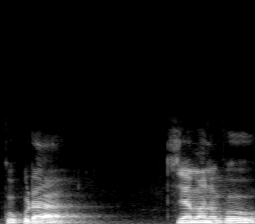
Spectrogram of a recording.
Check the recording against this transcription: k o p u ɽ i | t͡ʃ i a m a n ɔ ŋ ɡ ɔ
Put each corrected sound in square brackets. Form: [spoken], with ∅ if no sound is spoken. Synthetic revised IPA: k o [k] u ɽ [a] | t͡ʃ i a m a n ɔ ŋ [k] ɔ

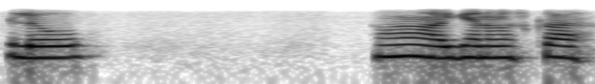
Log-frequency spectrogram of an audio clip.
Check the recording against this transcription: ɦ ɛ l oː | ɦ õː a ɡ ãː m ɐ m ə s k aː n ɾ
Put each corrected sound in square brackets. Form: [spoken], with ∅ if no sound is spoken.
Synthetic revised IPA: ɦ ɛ l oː | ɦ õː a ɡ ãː [n] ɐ m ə s k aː [∅] ɾ

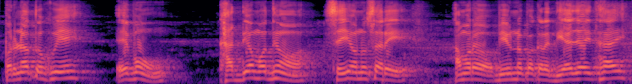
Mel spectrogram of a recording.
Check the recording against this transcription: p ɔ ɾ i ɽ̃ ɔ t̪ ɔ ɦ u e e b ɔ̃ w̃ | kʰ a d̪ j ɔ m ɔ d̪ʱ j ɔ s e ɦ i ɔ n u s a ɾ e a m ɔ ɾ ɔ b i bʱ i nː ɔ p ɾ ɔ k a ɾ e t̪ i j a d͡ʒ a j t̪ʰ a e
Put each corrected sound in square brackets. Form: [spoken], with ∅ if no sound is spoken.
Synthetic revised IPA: p ɔ ɾ i ɽ̃ ɔ t̪ ɔ ɦ u e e b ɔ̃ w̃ | kʰ a d̪ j ɔ m ɔ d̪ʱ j ɔ s e ɦ i ɔ n u s a ɾ e a m ɔ ɾ ɔ b i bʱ i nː ɔ p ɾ ɔ k a ɾ e [d̪] i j a d͡ʒ a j t̪ʰ a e

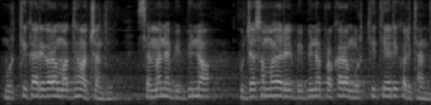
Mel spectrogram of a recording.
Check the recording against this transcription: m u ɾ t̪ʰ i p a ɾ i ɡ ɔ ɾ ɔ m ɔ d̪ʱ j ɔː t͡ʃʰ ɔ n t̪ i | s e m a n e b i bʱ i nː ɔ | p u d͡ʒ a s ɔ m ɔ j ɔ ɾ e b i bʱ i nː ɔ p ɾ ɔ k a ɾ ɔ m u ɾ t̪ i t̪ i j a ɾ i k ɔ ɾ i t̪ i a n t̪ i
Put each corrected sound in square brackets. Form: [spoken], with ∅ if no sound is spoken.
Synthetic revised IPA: m u ɾ [t̪] i [k] a ɾ i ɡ ɔ ɾ ɔ m ɔ d̪ʱ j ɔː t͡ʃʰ ɔ n t̪ i | s e m a n e b i bʱ i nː ɔ | p u d͡ʒ a s ɔ m ɔ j ɔ ɾ e b i bʱ i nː ɔ p ɾ ɔ k a ɾ ɔ m u ɾ t̪ i t̪ i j a ɾ i k ɔ ɾ i [t̪ʰ] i a n t̪ i

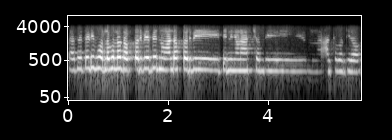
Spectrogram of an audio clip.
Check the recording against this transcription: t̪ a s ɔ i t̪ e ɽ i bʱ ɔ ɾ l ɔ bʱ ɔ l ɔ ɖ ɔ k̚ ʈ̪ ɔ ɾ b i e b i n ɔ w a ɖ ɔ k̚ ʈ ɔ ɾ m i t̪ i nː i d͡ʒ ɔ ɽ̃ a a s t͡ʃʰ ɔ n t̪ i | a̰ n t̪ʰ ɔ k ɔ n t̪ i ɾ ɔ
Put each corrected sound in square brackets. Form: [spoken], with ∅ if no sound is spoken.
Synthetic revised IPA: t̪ a s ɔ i t̪ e ɽ i bʱ ɔ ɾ l ɔ bʱ ɔ l ɔ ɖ ɔ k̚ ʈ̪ ɔ ɾ b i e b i n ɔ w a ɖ ɔ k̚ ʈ ɔ ɾ [b] i t̪ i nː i d͡ʒ ɔ ɽ̃ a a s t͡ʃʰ ɔ n t̪ i | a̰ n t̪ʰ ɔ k ɔ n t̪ i ɾ ɔ

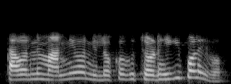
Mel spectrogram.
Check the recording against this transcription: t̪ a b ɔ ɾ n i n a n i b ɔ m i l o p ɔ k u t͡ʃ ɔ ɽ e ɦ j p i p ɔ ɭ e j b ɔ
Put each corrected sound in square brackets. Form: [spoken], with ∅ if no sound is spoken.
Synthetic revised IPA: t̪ a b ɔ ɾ n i [m] a n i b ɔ [n] i l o [k] ɔ k u t͡ʃ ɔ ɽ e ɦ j [k] i p ɔ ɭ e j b ɔ

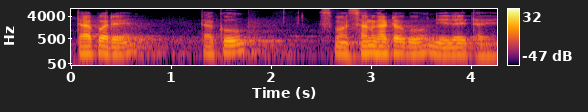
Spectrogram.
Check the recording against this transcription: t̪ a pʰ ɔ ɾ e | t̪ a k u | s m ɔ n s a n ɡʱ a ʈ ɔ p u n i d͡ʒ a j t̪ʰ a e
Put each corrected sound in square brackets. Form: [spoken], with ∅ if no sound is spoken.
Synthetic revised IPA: t̪ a [p] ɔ ɾ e | t̪ a k u | s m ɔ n s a n ɡʱ a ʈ ɔ [k] u n i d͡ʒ a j t̪ʰ a e

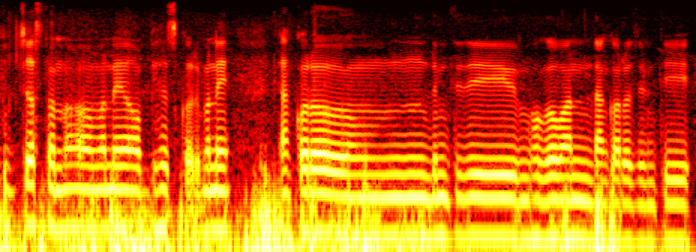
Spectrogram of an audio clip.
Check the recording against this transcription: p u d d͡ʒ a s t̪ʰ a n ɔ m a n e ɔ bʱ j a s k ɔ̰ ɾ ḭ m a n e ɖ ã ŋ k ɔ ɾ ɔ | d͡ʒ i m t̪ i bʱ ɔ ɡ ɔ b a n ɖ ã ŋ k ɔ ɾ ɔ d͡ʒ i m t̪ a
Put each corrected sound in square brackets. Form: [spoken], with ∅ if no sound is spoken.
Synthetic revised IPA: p u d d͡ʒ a s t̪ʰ a n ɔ m a n e ɔ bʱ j a s k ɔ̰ ɾ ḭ m a n e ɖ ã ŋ k ɔ ɾ ɔ | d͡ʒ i m t̪ i bʱ ɔ ɡ ɔ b a n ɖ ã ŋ k ɔ ɾ ɔ d͡ʒ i m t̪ [i]

